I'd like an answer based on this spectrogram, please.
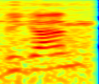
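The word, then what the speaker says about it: Vigan: keep saying vegan but it's pronounced like vegan as if like you're on the vegan diet let me try and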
